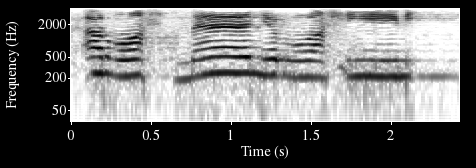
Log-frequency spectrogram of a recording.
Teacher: فالروم سآتي ببعض الحركة مع الكسرة، سآتي ببعض حركة الكسرة، ولا أمد أكثر من حركتين اثنين اللي هو المد الطبيعي. فسوف أقول مثلا الرحمن الرحيم.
